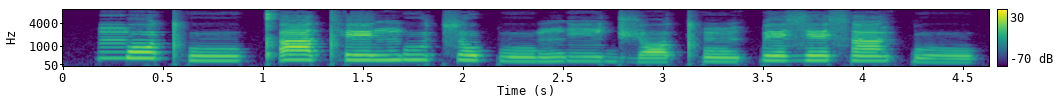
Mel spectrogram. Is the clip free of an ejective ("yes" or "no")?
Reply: no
